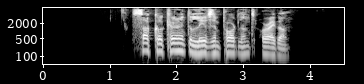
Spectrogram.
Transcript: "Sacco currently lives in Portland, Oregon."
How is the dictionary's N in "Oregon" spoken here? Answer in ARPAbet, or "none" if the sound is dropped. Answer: N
